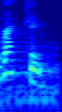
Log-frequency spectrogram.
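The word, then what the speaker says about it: Roethke: Reky. Reky.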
